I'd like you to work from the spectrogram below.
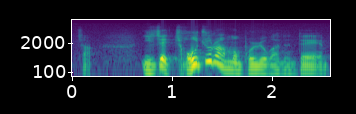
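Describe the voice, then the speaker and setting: A man's voice: fairly low pitch, moderate pace, creaky, slightly rough. A middle-aged male pastor preaching a sermon, asking questions and answering them himself. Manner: animated, asks and answers his own questions.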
